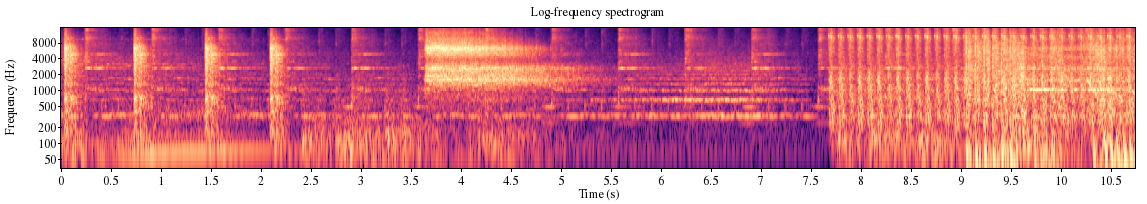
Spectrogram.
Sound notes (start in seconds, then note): 3.7 beast shrieks; 9.0 tank gun blasting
